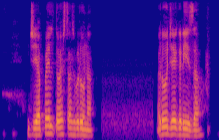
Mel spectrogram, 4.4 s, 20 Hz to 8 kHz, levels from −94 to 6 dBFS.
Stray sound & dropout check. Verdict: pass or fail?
pass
